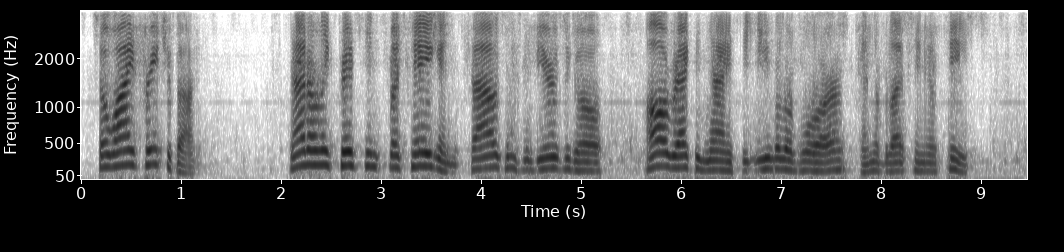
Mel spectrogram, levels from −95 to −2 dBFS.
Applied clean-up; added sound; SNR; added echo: neural separator model SepFormer DNS4.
